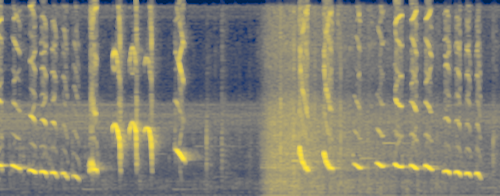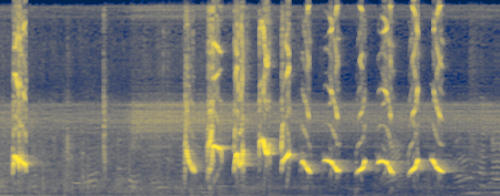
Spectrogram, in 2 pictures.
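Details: Green leafbird song used as a lure: descending runs of clear whistles and sharp chips, briefly masked by a burst of broad noise in the middle.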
